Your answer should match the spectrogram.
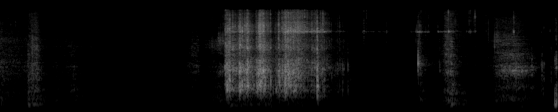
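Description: Exterior deck screws rattling in a plastic box as a few are picked out, a short jingling burst followed by a few small clicks.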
